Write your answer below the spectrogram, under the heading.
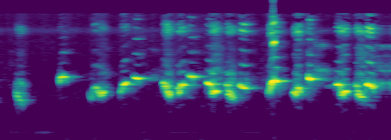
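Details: Yellow-vented bulbul building a long trill, used to train other bulbuls to sing: a few spaced, slurred notes that quicken into a rapid, bubbly chatter.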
